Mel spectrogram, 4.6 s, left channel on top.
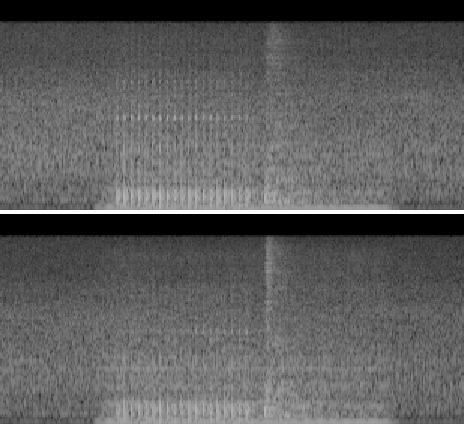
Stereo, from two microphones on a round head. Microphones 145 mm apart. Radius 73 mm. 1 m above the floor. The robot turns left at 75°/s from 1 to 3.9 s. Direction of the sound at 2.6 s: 65° right (ahead or behind).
